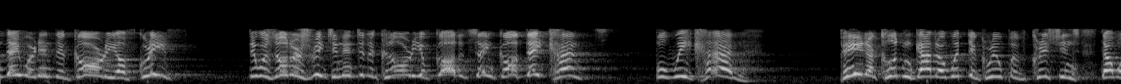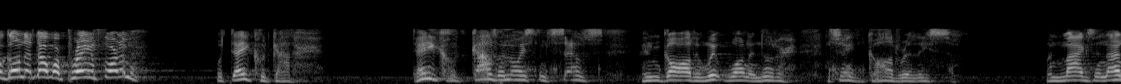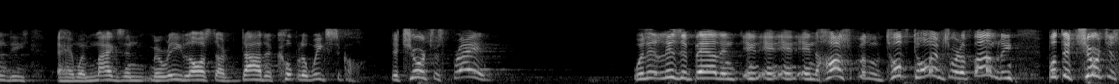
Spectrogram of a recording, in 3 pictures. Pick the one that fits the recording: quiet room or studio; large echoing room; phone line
large echoing room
